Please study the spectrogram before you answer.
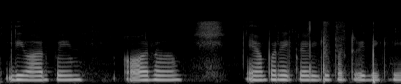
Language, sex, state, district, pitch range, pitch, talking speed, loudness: Hindi, female, Bihar, Saran, 200-210 Hz, 205 Hz, 165 wpm, -29 LUFS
